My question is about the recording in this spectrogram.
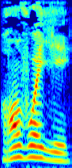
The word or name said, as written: renvoyer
